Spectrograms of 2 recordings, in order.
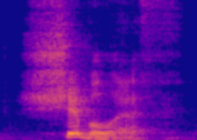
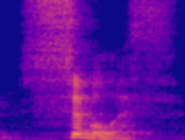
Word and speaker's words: shibboleth: you would pronounce it shibboleth, but if you were from the other team, the other faction, you would pronounce it Sibboleth.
